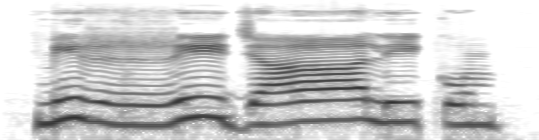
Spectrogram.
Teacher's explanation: یہاں میم جو ہے اس کو را کے ساتھ ملانا ہے اور را کو باریک پڑھنا ہے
